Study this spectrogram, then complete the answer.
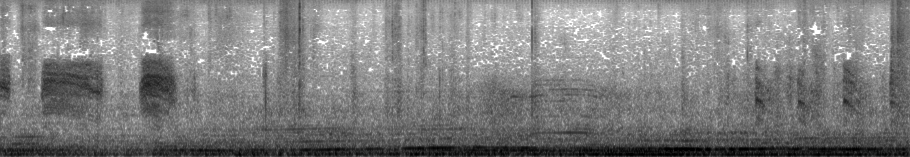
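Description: A small hand hoe scrapes and scratches through dry soil.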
